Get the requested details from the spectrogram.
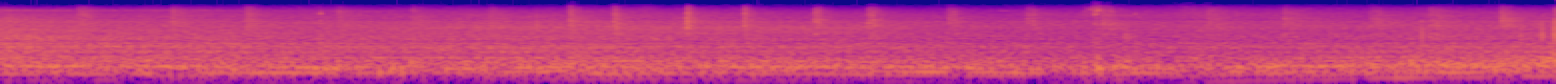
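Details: Nissan Titan on ramps: light, sharp clicks about twice a second over a low vehicle rumble, changing when the e-brake is engaged. The cause was the parking brake shoes, and the clicking was gone after the shoes were replaced.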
